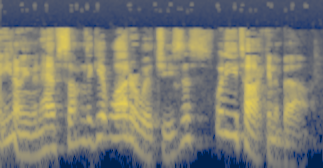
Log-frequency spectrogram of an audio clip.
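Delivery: mock, soft, a little snarky and confused tone. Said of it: "maybe a little snarky".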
